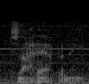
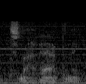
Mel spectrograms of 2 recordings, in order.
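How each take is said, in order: First: Whispered, with a rise on not; hushed, stressed not; whispered lament. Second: A hushed whisper, fading away; despairing whisper; whispered lament. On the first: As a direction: breathe it out, pitched up. Repeated, whispered again. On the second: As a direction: let it die to a whisper. Repeated, now whispered. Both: Acted.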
